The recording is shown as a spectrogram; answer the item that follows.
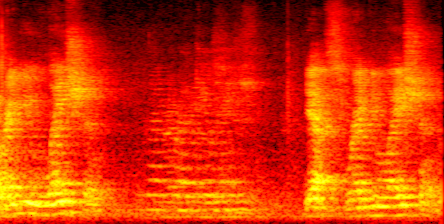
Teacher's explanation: beneficiary okay regulation again another one of those tion words that the emphasis is on the syllable right before the tion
